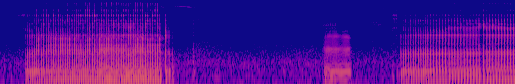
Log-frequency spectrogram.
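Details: Loud, rattling snores with a low fluttering buzz, separated by a quiet gap and a brief softer sound; snoring.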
